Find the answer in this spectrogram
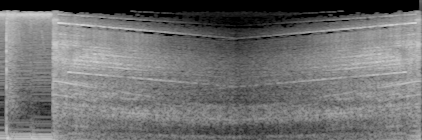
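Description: Electronic dance track in a break: about half a second in, the beat drops out and a filtered noise sweep slides down and then climbs back up, leading into the beat's return at the end.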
